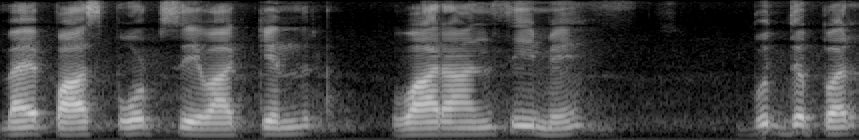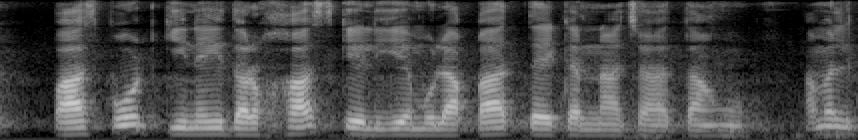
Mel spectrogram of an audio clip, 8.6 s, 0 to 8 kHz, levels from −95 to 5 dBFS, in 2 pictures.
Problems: none marked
